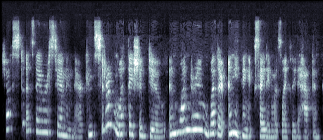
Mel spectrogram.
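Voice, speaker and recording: A woman reading a children's story aloud as narrator, in a deliberate, expressive storytelling manner. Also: mid-range voice, rough recording.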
